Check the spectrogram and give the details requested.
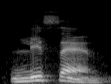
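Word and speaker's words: listen: যেমন ফলোইং এর মত যে শব্দগুলো আছে যেমন লিসেন হ্যা লিসেন থেকে আমাদেরকে এটাকে লিখতে হবে লিসেনিং কারণ এখানে লি এর মধ্যে জোর পড়ে মানে শেষে যে লিসেন এখানে টি এর উচ্চারণ নাই লিসেন এই সেন এর মধ্যে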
